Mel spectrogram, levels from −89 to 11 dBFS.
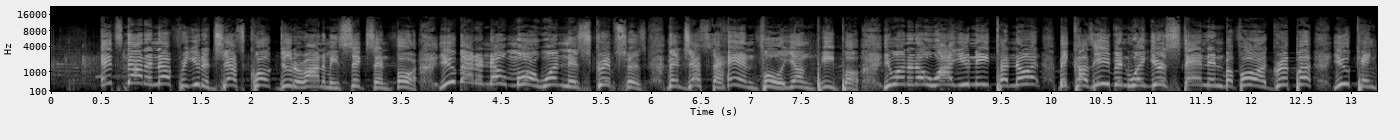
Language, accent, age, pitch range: English, American, 40-59, 215-315 Hz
